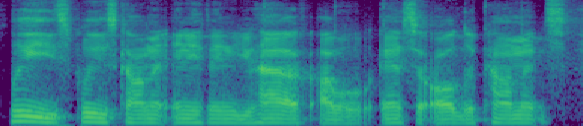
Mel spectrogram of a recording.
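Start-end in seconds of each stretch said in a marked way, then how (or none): none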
